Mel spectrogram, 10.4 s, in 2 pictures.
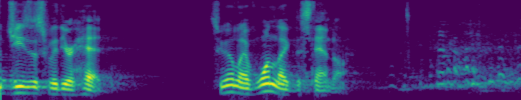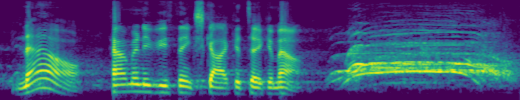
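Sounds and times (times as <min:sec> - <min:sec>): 
speech: 0:00.0 - 0:01.2, 0:02.1 - 0:03.6, 0:05.4 - 0:08.9
laughter: 0:03.9 - 0:06.5
crowd cheering and whooping: 0:08.5 - 0:10.4.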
